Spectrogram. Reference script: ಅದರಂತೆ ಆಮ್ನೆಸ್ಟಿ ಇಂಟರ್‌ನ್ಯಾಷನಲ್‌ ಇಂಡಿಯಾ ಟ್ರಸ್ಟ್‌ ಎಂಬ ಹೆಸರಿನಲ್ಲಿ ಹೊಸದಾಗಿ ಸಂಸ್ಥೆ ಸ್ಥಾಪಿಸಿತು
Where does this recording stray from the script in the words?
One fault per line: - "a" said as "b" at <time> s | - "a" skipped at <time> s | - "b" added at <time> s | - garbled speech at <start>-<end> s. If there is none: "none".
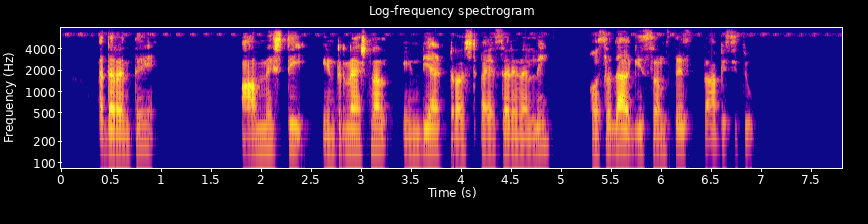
- "ಎಂಬ" skipped at 4.2 s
